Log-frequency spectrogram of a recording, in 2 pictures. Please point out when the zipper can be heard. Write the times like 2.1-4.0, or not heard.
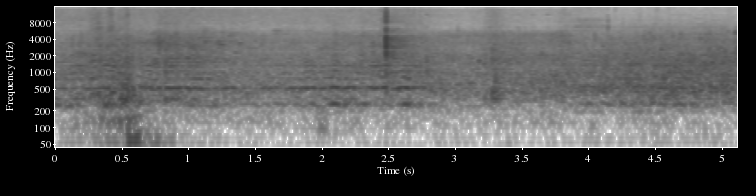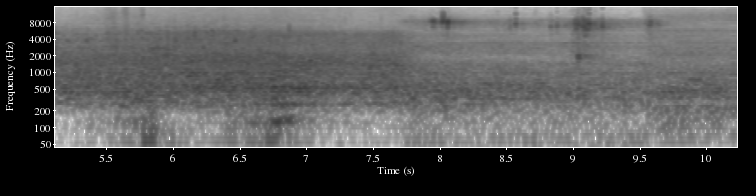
0.1-0.7, 5.3-7.0.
